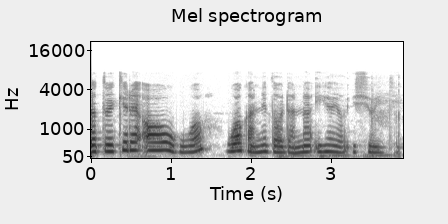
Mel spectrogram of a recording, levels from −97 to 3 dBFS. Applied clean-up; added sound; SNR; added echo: none; none; none; none.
